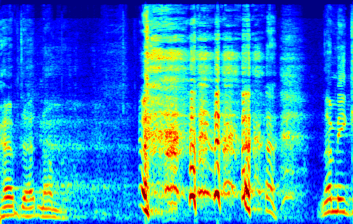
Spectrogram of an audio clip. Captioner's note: all laughing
